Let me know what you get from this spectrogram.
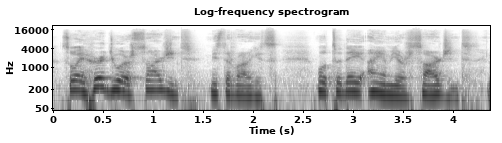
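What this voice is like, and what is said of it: Attempted Mexican accent sounding French. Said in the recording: “You said it all French like that? ... that was supposed to be a really Mexican accent, but it went very French on me”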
